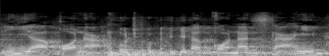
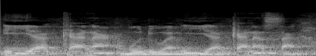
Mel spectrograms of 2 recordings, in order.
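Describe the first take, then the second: First: Iyyaka is said with a deep back q. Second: Iyyaka is said with a plain front k.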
